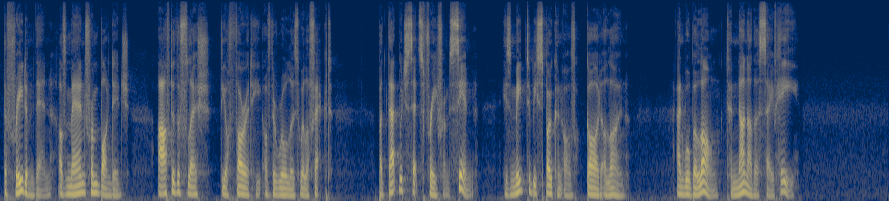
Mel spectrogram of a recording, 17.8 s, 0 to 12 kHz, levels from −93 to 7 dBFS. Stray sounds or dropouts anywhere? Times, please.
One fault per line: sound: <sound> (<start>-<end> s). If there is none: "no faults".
no faults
